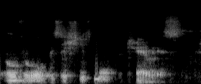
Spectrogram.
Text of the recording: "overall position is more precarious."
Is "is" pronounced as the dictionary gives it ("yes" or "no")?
yes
